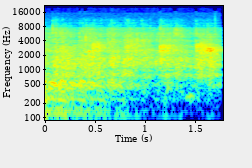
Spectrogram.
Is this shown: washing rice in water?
no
